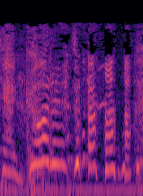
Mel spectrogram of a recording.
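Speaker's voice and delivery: put-on high laughing kid voice; imitating kid. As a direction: mimic an eager kid, laughing. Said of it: "You're like".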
